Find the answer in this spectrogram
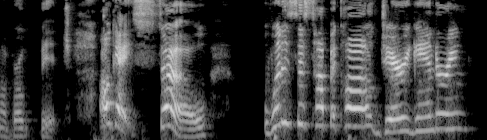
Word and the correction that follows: Gerrymandering: Gerrymandering. – Gerrymandering.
